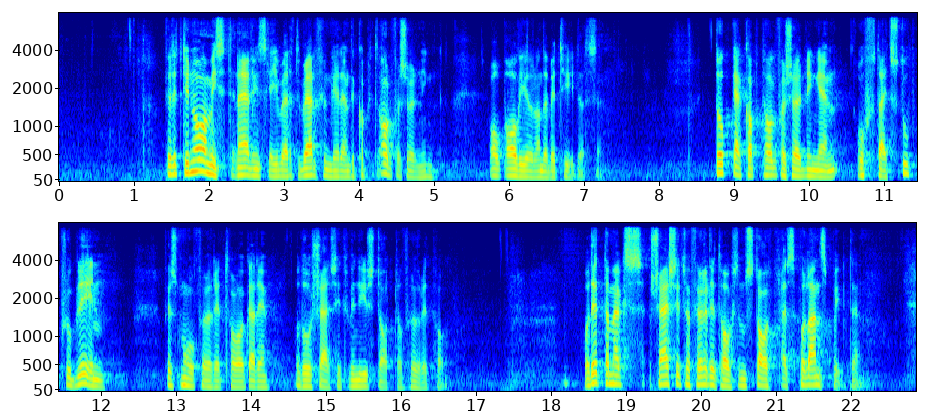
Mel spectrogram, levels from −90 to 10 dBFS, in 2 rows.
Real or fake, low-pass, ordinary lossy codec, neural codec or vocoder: fake; 7.2 kHz; none; codec, 16 kHz in and 24 kHz out, 0.8 kbps, FocalCodec, streaming, 65536 codes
